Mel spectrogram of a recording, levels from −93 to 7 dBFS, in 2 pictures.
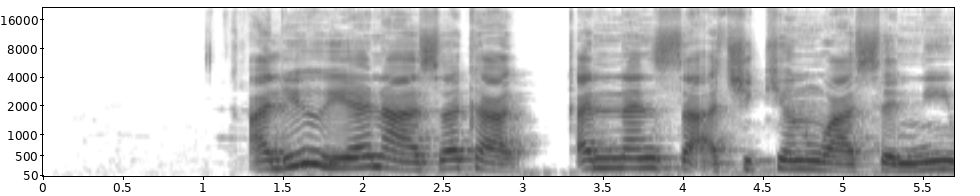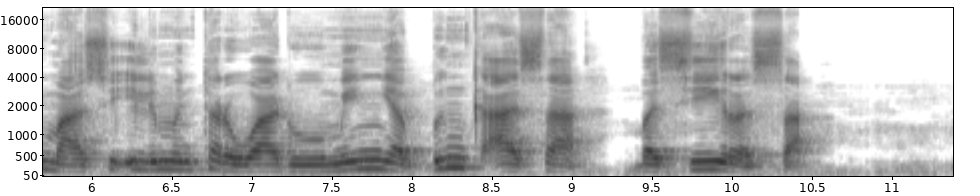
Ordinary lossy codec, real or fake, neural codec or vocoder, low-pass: none; real; none; none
